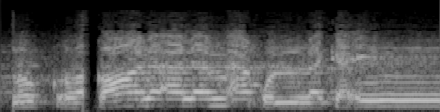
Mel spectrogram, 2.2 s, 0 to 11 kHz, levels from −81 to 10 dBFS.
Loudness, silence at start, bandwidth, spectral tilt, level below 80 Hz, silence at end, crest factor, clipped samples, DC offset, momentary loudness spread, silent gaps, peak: -18 LUFS; 0 s; 7.4 kHz; -6 dB/octave; -62 dBFS; 0 s; 10 dB; under 0.1%; under 0.1%; 3 LU; none; -8 dBFS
